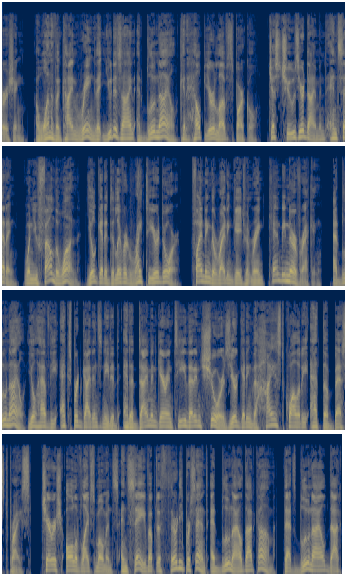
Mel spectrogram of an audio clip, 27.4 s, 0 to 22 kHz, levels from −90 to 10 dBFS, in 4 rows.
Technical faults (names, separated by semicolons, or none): none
